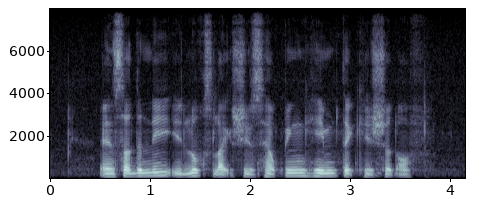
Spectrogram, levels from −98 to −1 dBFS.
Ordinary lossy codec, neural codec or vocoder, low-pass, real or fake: none; none; none; real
